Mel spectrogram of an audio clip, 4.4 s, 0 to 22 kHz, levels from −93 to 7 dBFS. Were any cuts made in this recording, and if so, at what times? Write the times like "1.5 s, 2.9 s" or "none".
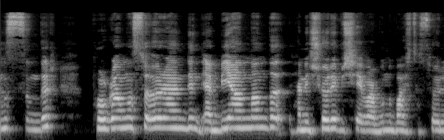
none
